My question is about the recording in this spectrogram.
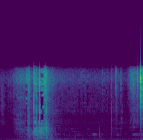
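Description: A paperback picture book's page being turned: one short paper rustle about half a second in.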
